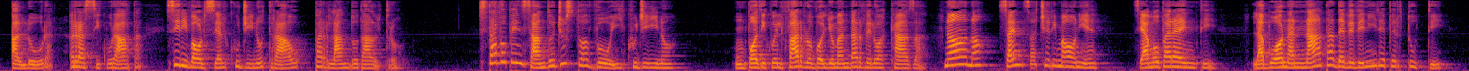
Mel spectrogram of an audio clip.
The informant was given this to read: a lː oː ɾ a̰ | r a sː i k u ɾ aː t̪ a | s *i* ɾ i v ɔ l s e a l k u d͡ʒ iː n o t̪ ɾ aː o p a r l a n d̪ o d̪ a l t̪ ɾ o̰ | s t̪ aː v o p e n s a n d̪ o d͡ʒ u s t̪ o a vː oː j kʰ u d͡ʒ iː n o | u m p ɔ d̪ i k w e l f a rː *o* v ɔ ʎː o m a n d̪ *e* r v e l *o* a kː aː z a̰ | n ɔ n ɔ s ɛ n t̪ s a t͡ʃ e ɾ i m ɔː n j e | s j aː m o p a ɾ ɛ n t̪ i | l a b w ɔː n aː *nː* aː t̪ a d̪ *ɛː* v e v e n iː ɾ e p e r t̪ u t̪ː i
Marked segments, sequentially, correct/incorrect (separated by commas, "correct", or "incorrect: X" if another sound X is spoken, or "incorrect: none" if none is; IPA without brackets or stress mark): correct, correct, incorrect: a, correct, correct, correct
